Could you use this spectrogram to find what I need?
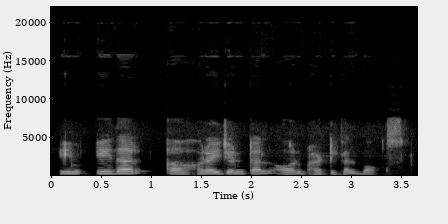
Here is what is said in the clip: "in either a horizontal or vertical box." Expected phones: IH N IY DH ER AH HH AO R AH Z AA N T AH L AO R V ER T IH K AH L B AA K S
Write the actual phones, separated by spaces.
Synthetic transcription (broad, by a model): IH N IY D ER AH HH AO R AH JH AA N T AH L AO R B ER T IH K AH L B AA K S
